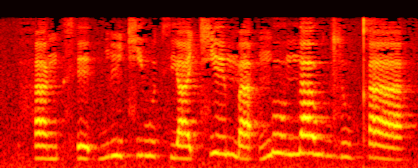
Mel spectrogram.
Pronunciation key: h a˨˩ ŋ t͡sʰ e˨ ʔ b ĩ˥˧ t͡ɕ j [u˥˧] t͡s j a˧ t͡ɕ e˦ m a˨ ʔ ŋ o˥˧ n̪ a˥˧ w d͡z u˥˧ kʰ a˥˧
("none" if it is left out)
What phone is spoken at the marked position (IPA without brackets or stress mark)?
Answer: u˥˧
